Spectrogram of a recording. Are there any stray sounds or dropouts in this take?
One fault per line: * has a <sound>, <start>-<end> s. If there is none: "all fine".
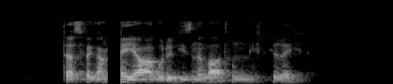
* has a dropout, 1.1-1.2 s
